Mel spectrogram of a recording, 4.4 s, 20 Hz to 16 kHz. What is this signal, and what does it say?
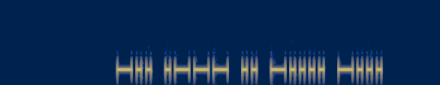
Morse code, heard as a keyed tone, about 25 wpm, 700 Hz. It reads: DJI6B
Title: Five Challenging Letter-Number Combinations 25wpm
